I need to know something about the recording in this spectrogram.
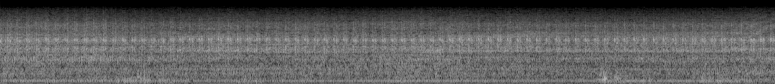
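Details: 2010 J20A engine at cold idle: a quick, fairly even light knock, three to four per second. It appeared at 10,000 km, dealer checks were normal, and it lasted longer after oil changes. Cause was a scored crankshaft journal on cylinder 3, and the block was replaced.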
